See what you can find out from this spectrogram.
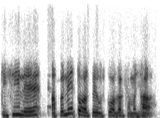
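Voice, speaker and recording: A man's voice: sits high, expressive, slow. A man talking emphatically on a phone call, repeating phrases and posing rhetorical questions as a religious speaker. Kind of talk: phone conversation, explaining and declaring at length. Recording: muffled narrowband phone call recording.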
